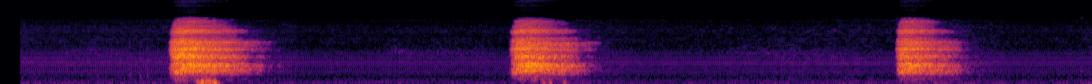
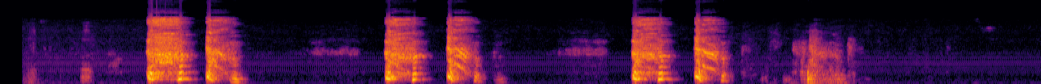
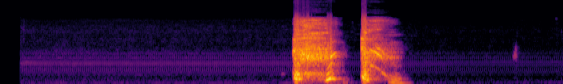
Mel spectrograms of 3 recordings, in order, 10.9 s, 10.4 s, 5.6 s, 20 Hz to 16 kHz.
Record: {
  "exhalation_length": "10.9 s",
  "exhalation_amplitude": 26674,
  "exhalation_signal_mean_std_ratio": 0.32,
  "three_cough_length": "10.4 s",
  "three_cough_amplitude": 30069,
  "three_cough_signal_mean_std_ratio": 0.35,
  "cough_length": "5.6 s",
  "cough_amplitude": 32767,
  "cough_signal_mean_std_ratio": 0.3,
  "survey_phase": "beta (2021-08-13 to 2022-03-07)",
  "age": "65+",
  "gender": "Male",
  "wearing_mask": "No",
  "symptom_none": true,
  "smoker_status": "Never smoked",
  "respiratory_condition_asthma": false,
  "respiratory_condition_other": false,
  "recruitment_source": "REACT",
  "submission_delay": "2 days",
  "covid_test_result": "Negative",
  "covid_test_method": "RT-qPCR"
}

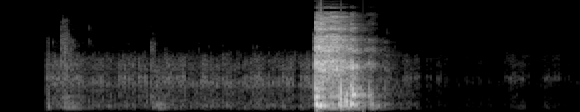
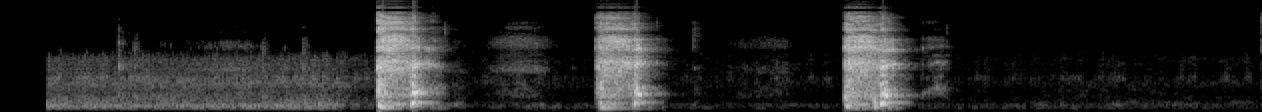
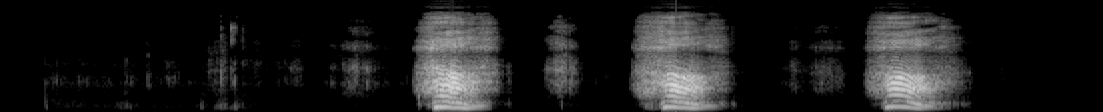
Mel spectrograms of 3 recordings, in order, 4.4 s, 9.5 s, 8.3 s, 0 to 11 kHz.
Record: {
  "cough_length": "4.4 s",
  "cough_amplitude": 32768,
  "cough_signal_mean_std_ratio": 0.23,
  "three_cough_length": "9.5 s",
  "three_cough_amplitude": 32768,
  "three_cough_signal_mean_std_ratio": 0.28,
  "exhalation_length": "8.3 s",
  "exhalation_amplitude": 32768,
  "exhalation_signal_mean_std_ratio": 0.3,
  "survey_phase": "beta (2021-08-13 to 2022-03-07)",
  "age": "65+",
  "gender": "Male",
  "wearing_mask": "No",
  "symptom_none": true,
  "smoker_status": "Never smoked",
  "respiratory_condition_asthma": false,
  "respiratory_condition_other": false,
  "recruitment_source": "REACT",
  "submission_delay": "3 days",
  "covid_test_result": "Negative",
  "covid_test_method": "RT-qPCR",
  "influenza_a_test_result": "Negative",
  "influenza_b_test_result": "Negative"
}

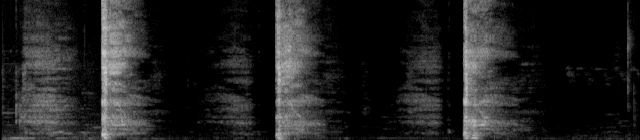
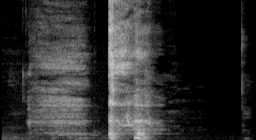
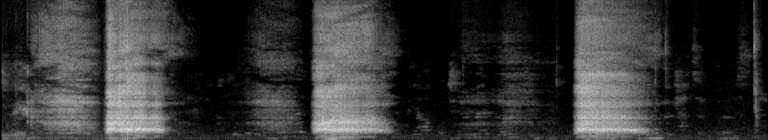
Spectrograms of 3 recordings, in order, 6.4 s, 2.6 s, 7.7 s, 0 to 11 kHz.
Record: {
  "three_cough_length": "6.4 s",
  "three_cough_amplitude": 32768,
  "three_cough_signal_mean_std_ratio": 0.24,
  "cough_length": "2.6 s",
  "cough_amplitude": 32768,
  "cough_signal_mean_std_ratio": 0.35,
  "exhalation_length": "7.7 s",
  "exhalation_amplitude": 32768,
  "exhalation_signal_mean_std_ratio": 0.43,
  "survey_phase": "beta (2021-08-13 to 2022-03-07)",
  "age": "65+",
  "gender": "Male",
  "wearing_mask": "No",
  "symptom_none": true,
  "smoker_status": "Ex-smoker",
  "respiratory_condition_asthma": false,
  "respiratory_condition_other": false,
  "recruitment_source": "REACT",
  "submission_delay": "3 days",
  "covid_test_result": "Negative",
  "covid_test_method": "RT-qPCR",
  "influenza_a_test_result": "Negative",
  "influenza_b_test_result": "Negative"
}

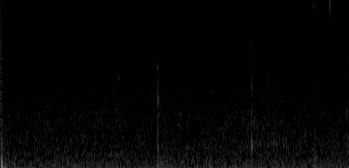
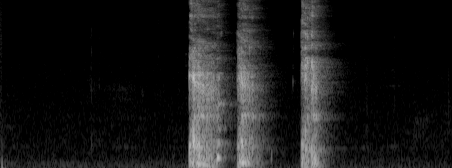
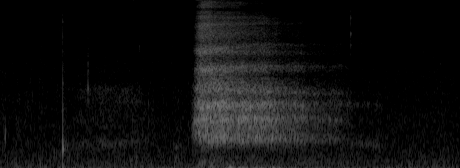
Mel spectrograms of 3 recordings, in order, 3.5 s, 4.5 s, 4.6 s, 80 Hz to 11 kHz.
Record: {
  "cough_length": "3.5 s",
  "cough_amplitude": 167,
  "cough_signal_mean_std_ratio": 0.4,
  "three_cough_length": "4.5 s",
  "three_cough_amplitude": 7939,
  "three_cough_signal_mean_std_ratio": 0.29,
  "exhalation_length": "4.6 s",
  "exhalation_amplitude": 200,
  "exhalation_signal_mean_std_ratio": 0.5,
  "survey_phase": "beta (2021-08-13 to 2022-03-07)",
  "age": "18-44",
  "gender": "Female",
  "wearing_mask": "No",
  "symptom_cough_any": true,
  "symptom_new_continuous_cough": true,
  "symptom_runny_or_blocked_nose": true,
  "symptom_sore_throat": true,
  "symptom_diarrhoea": true,
  "symptom_fatigue": true,
  "symptom_fever_high_temperature": true,
  "symptom_headache": true,
  "symptom_onset": "3 days",
  "smoker_status": "Never smoked",
  "respiratory_condition_asthma": true,
  "respiratory_condition_other": false,
  "recruitment_source": "Test and Trace",
  "submission_delay": "2 days",
  "covid_test_result": "Positive",
  "covid_test_method": "RT-qPCR"
}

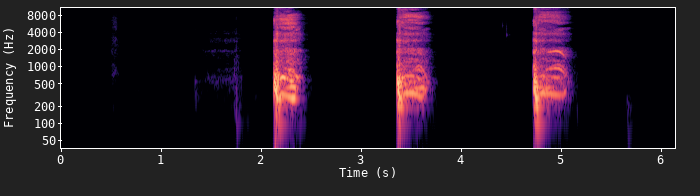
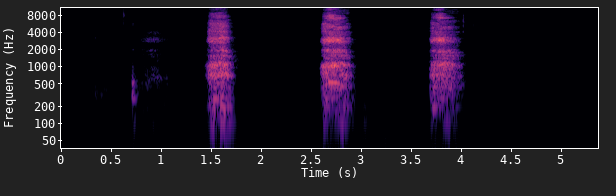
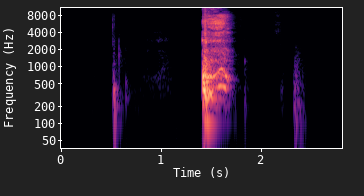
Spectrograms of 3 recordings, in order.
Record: {
  "three_cough_length": "6.1 s",
  "three_cough_amplitude": 32767,
  "three_cough_signal_mean_std_ratio": 0.29,
  "exhalation_length": "5.4 s",
  "exhalation_amplitude": 8833,
  "exhalation_signal_mean_std_ratio": 0.31,
  "cough_length": "2.8 s",
  "cough_amplitude": 32767,
  "cough_signal_mean_std_ratio": 0.25,
  "survey_phase": "beta (2021-08-13 to 2022-03-07)",
  "age": "45-64",
  "gender": "Female",
  "wearing_mask": "No",
  "symptom_none": true,
  "smoker_status": "Never smoked",
  "respiratory_condition_asthma": false,
  "respiratory_condition_other": false,
  "recruitment_source": "REACT",
  "submission_delay": "1 day",
  "covid_test_result": "Negative",
  "covid_test_method": "RT-qPCR"
}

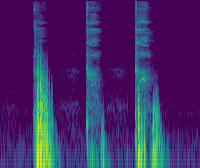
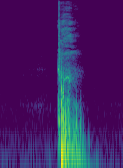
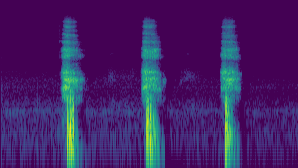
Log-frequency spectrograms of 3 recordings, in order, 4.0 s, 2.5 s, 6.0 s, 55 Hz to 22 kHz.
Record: {
  "three_cough_length": "4.0 s",
  "three_cough_amplitude": 32767,
  "three_cough_signal_mean_std_ratio": 0.32,
  "cough_length": "2.5 s",
  "cough_amplitude": 28875,
  "cough_signal_mean_std_ratio": 0.27,
  "exhalation_length": "6.0 s",
  "exhalation_amplitude": 32768,
  "exhalation_signal_mean_std_ratio": 0.26,
  "survey_phase": "alpha (2021-03-01 to 2021-08-12)",
  "age": "18-44",
  "gender": "Male",
  "wearing_mask": "No",
  "symptom_cough_any": true,
  "symptom_new_continuous_cough": true,
  "symptom_abdominal_pain": true,
  "symptom_fatigue": true,
  "symptom_fever_high_temperature": true,
  "symptom_headache": true,
  "symptom_onset": "2 days",
  "smoker_status": "Never smoked",
  "respiratory_condition_asthma": false,
  "respiratory_condition_other": false,
  "recruitment_source": "Test and Trace",
  "submission_delay": "2 days",
  "covid_test_result": "Positive",
  "covid_test_method": "RT-qPCR"
}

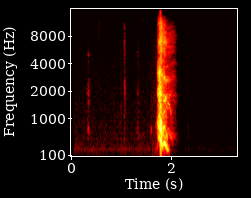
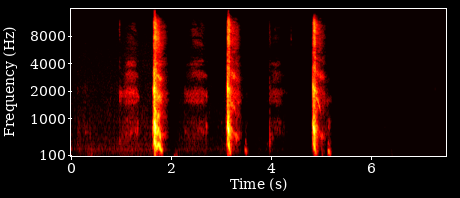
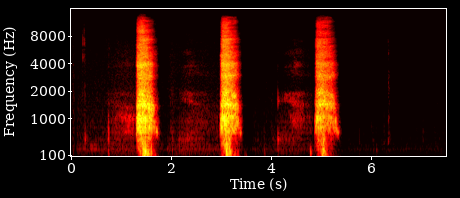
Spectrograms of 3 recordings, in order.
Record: {
  "cough_length": "3.3 s",
  "cough_amplitude": 32768,
  "cough_signal_mean_std_ratio": 0.17,
  "three_cough_length": "7.5 s",
  "three_cough_amplitude": 32768,
  "three_cough_signal_mean_std_ratio": 0.14,
  "exhalation_length": "7.5 s",
  "exhalation_amplitude": 25529,
  "exhalation_signal_mean_std_ratio": 0.28,
  "survey_phase": "beta (2021-08-13 to 2022-03-07)",
  "age": "45-64",
  "gender": "Female",
  "wearing_mask": "No",
  "symptom_cough_any": true,
  "symptom_runny_or_blocked_nose": true,
  "symptom_fatigue": true,
  "smoker_status": "Never smoked",
  "respiratory_condition_asthma": false,
  "respiratory_condition_other": false,
  "recruitment_source": "REACT",
  "submission_delay": "2 days",
  "covid_test_result": "Negative",
  "covid_test_method": "RT-qPCR",
  "influenza_a_test_result": "Negative",
  "influenza_b_test_result": "Negative"
}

